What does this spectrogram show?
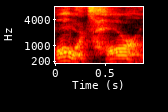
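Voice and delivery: imitated southern US accent. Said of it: "kinda southern".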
